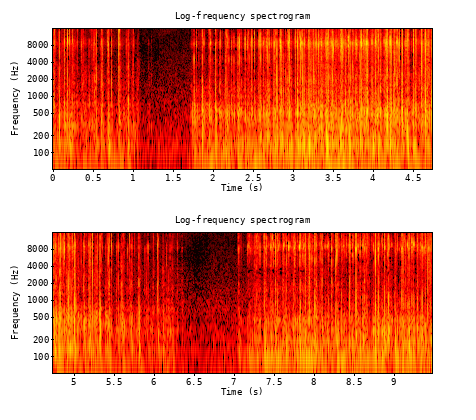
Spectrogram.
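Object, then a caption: Plastic sequin notebook cover. Long nails and fingertips scratch and flip the flat plastic sequins on a reversible sequin notebook cover of a spiral notebook. The result is a dense, rapid run of crisp clicking and rasping scratches, with a low undertone. The sound breaks off twice into brief near-silent pauses before resuming.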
